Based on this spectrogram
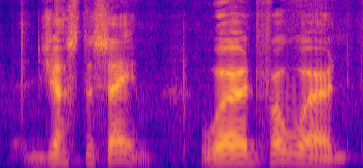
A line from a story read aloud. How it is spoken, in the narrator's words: he said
